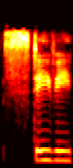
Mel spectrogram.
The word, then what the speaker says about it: Stevie: Yeah, at Stevie Taylor, and that's with two E's at the end of Stevie, just in case you didn't know how to spell that.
